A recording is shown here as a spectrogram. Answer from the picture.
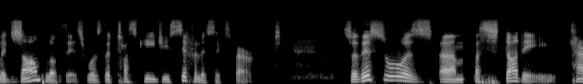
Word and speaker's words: Tuskegee: And I'd like you to explain to me and to the people listening about Tuskegee. That's the right way to say it. Yeah, Tuskegee or Tuskegee.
